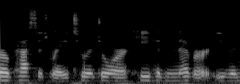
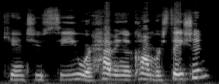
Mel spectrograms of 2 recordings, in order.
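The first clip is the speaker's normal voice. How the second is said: spat; 4 semitones higher, 7 dB louder than usual. A narrator's reading. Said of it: "he spat".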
